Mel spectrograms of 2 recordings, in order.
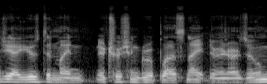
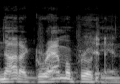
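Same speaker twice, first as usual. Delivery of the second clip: plain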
